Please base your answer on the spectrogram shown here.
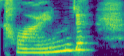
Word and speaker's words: climb: The next word is climbed. Now remember, climb is a really old word in the English language. It used to have what at the end that now is silent.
